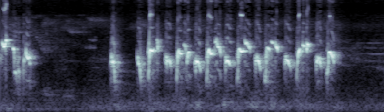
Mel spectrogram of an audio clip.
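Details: An energetic sooty-headed bulbul, recorded as a lure for lazy bulbuls, gives a short opening phrase. A pause follows, then a two-second run of quick, bubbly, up-and-down notes, about three per second, before it falls silent.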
